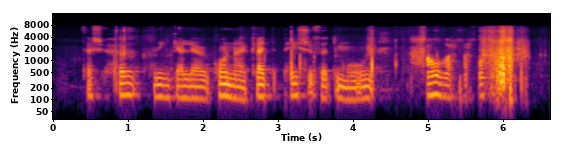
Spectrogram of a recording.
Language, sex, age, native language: Icelandic, male, 13, Icelandic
